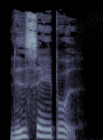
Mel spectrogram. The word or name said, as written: ledsager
